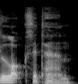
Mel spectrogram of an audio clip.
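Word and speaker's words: L'Occitane: So it's L’Occitan.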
